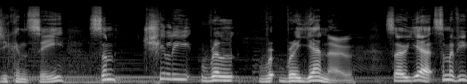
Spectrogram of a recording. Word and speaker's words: relleno: So I guess in the Spanish language, when you're talking about dishes, anything that's a double L is more like a Y.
